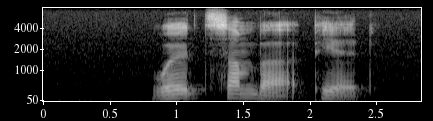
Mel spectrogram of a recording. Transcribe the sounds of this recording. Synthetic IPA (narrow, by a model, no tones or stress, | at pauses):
wɜːdsʌ̃mbəə̰pʰiəd̥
